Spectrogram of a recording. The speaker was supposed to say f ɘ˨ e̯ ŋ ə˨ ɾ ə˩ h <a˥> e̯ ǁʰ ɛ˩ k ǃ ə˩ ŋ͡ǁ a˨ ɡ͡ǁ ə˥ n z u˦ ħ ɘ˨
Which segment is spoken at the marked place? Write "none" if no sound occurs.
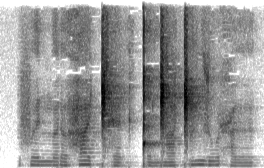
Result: a˥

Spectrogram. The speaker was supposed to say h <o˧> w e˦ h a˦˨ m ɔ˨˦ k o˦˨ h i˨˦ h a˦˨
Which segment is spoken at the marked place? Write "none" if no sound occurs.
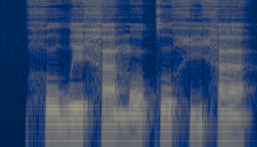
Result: o˧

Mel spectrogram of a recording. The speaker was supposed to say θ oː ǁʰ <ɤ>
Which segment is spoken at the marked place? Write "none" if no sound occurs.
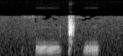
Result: o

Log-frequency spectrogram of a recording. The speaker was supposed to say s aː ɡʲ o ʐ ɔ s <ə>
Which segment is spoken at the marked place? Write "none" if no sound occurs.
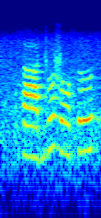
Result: ə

